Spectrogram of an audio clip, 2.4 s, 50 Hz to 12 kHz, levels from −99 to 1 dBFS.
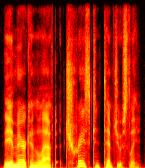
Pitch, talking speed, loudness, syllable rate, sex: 125 Hz, 150 wpm, -18 LUFS, 6.3 syllables/s, male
